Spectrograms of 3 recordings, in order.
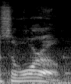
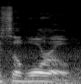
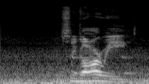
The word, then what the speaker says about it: saguaro: It's called a saguaro. Sagari, but saguaro.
